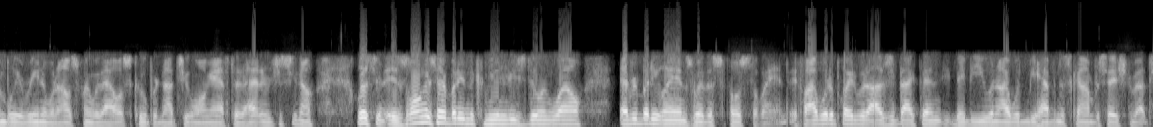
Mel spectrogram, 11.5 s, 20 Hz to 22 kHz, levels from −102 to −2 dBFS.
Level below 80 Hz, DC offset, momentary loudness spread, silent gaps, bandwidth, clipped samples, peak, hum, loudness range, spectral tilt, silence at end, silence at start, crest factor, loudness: -54 dBFS; under 0.1%; 10 LU; none; 8 kHz; under 0.1%; -6 dBFS; none; 5 LU; -8.5 dB/octave; 0 s; 0 s; 12 dB; -20 LUFS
